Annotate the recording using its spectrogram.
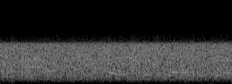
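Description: CB radio receiving on channel 38 lower sideband: a steady rush of static from the speaker, with faint traces of a weak distant station's voice in it.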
